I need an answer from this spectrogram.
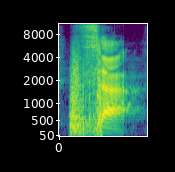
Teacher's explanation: زبان کی نوک دانتوں سے تھوڑی سی باہر نکال کر اس کے بعد ہم نے آواز نکالنی ہے سا · سا پر ہم نے سیٹی کی آواز نکالنے سے بچنا ہے۔ سیٹی کی آواز سین اور صاد میں نکالی جاتی ہے، یہ سا ہے۔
